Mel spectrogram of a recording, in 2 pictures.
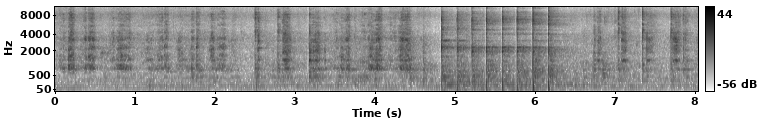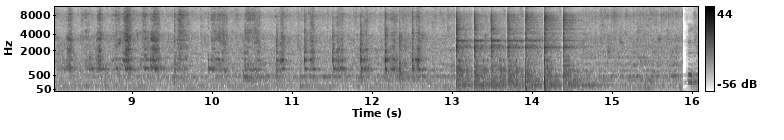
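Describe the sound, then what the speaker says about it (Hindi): Flour stirred and roasting in hot desi ghee in a wok, with a steady sizzle cut by repeated scraping and clinking strokes from a spoon against the pan, alone without talk. "अब हम लोगों ने इस मैदे को अच्छे तरीके से भून लेना।"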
